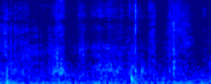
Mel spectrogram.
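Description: Faint rustling and a few light clicks from fingers picking at the paper seal and cardboard end of a white Apple product box, over a faint steady low hum.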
